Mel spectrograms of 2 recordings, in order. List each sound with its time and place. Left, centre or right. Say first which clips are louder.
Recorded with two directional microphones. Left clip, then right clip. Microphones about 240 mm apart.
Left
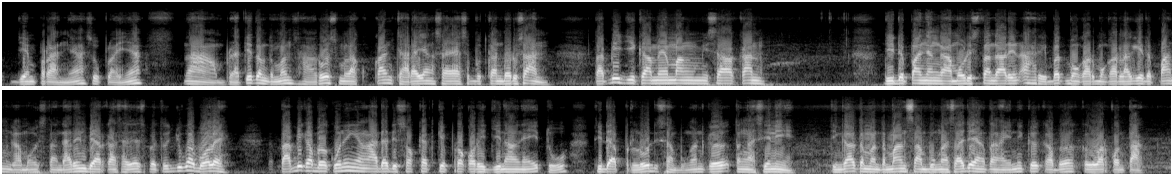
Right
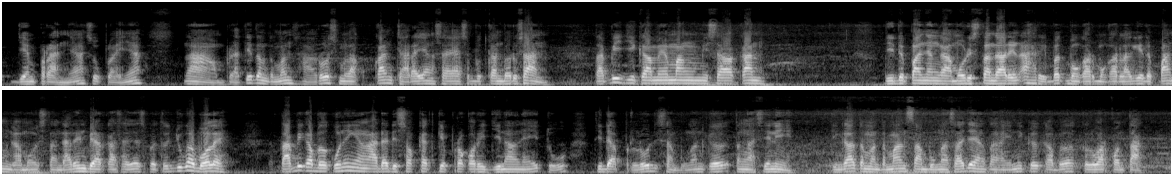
0.1 s a man's voice: left 6 dB; left
8.8 s a man's voice: left 4 dB; left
